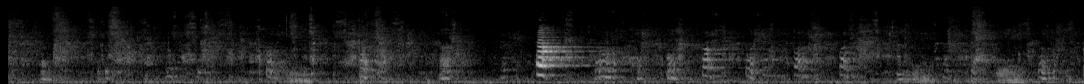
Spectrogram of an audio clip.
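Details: Two pet Boxers play-fighting on a couch indoors, tired from chasing each other; rough, throaty growls and grumbles repeat throughout, with one louder harmonic yelp-like bark near the middle, plus rustling and panting.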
